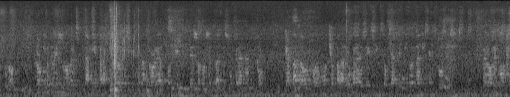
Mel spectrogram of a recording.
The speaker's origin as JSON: {"language": "Spanish", "region": "Mexico City", "country": "Mexico", "said": "cuando voy a la Ciudad de México, de donde soy originario"}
